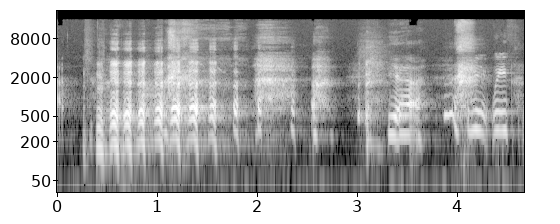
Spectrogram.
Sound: laughter

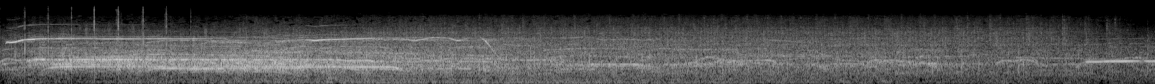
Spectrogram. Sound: cheering and applause

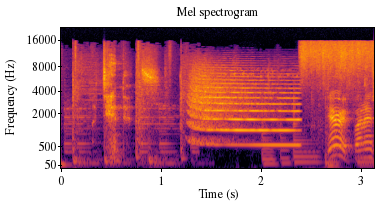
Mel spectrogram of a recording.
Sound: air horn

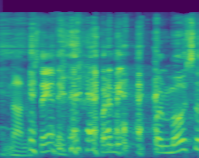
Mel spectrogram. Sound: laughter

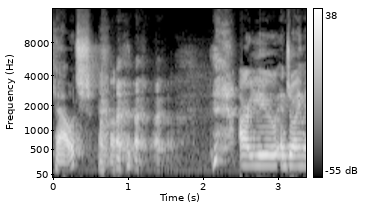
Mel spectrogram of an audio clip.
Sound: panel members laugh

